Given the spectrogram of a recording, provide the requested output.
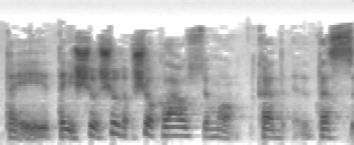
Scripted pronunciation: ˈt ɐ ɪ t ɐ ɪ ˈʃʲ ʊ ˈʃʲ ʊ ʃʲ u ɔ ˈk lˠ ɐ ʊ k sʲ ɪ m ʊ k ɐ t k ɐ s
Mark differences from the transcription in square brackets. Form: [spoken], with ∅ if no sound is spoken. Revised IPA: ˈt ɐ ɪ t ɐ ɪ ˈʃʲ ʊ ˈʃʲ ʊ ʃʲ u ɔ ˈk lˠ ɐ ʊ [∅] sʲ ɪ m ʊ k ɐ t [t] ɐ s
